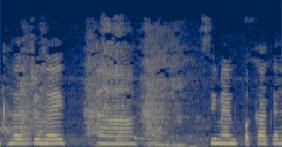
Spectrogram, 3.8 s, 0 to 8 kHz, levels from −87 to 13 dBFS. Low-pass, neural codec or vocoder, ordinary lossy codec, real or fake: 7.2 kHz; codec, 16 kHz, 8 kbps, FreqCodec, larger model; MP3, 32 kbps; fake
